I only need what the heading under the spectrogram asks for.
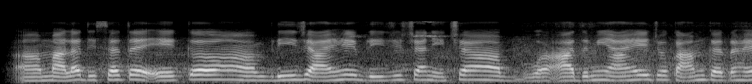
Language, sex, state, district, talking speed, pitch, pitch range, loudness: Marathi, female, Maharashtra, Sindhudurg, 125 wpm, 200 Hz, 185-215 Hz, -17 LUFS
